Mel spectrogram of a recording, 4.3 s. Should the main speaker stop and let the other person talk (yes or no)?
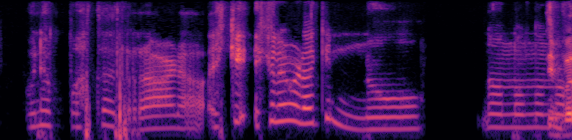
yes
